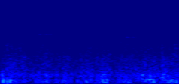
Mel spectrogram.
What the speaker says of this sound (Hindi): एक तो ये हवा चल रही, बाल उड़ रहे हैं मेरे।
